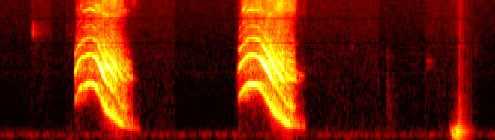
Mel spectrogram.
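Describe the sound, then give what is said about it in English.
Two higher-pitched calls imitating a younger cow elk, made on an elk caller, each a short bright mew that rises then slides down, with a brief pause between, followed by a small low thump. “Younger cow,”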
